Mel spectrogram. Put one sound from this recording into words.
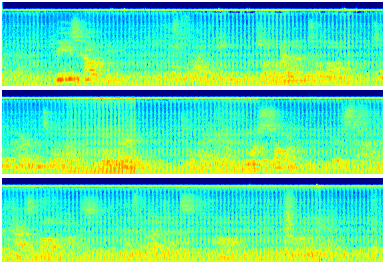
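A man speaks calmly in a large echoing room.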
